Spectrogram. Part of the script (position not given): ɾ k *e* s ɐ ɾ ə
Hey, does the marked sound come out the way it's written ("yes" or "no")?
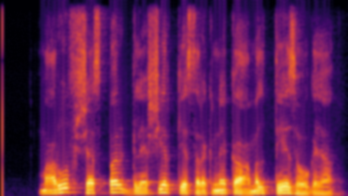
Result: yes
